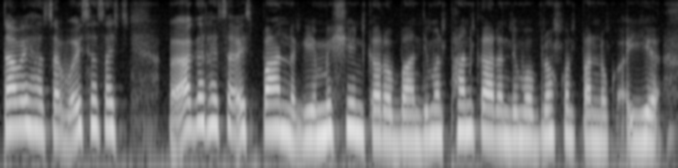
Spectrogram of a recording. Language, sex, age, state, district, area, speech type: Kashmiri, female, 18-30, Jammu and Kashmir, Baramulla, rural, spontaneous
